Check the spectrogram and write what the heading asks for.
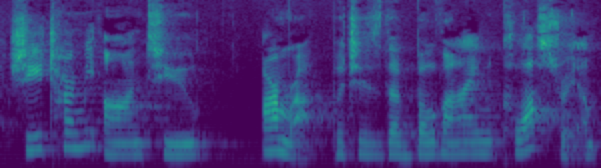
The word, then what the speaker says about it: ARMRA: Let's spell it for our listeners who didn't quite hear that. Yeah. So it's ARMRA, Armra.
